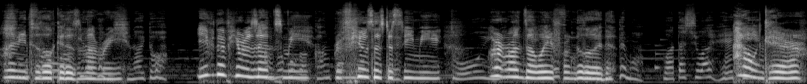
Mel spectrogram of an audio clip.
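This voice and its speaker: A woman voicing a stubborn, fretful, centuries-old granny-like sorceress from a game, speaking in an earnest, halting way. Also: high-pitched, faint music behind, natural voice. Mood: resolute. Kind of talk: fan voice acting of game dialogue.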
